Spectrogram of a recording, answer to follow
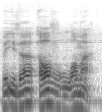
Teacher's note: O kalın okunan za'dan dolayı lamı da kalın okuyor. Lamı taglîz ile okuyor.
